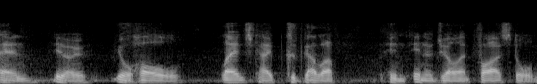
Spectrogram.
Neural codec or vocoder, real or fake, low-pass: codec, 16 kHz, 1.1 kbps, Voila-Tokenizer; fake; 7.2 kHz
